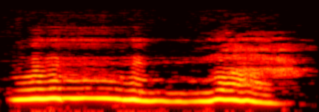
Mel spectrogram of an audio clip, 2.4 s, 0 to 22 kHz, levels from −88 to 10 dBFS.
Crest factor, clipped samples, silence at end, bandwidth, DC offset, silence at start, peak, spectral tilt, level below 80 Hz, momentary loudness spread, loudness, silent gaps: 12 dB; under 0.1%; 0.15 s; 9.2 kHz; under 0.1%; 0.05 s; -4 dBFS; -3.5 dB/octave; -62 dBFS; 9 LU; -17 LUFS; none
